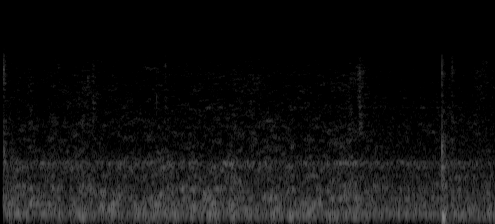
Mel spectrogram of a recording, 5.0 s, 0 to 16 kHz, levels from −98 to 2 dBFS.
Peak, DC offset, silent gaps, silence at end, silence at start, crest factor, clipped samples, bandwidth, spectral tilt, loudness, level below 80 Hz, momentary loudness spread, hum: -40 dBFS; under 0.1%; none; 0 s; 0.05 s; 24 dB; under 0.1%; 7.2 kHz; -6.5 dB/octave; -65 LUFS; -72 dBFS; 5 LU; none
